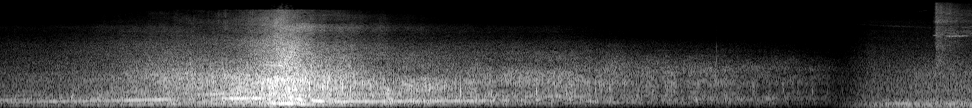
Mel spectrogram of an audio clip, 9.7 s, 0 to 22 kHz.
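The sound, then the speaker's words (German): A Porsche sports car engine roars and revs, swelling to a loud peak before its rising whine fades away, followed by a brief burst of engine noise at the end. “Matthias Schober fährt seit seinem 18. Lebensjahr Porsche.”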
